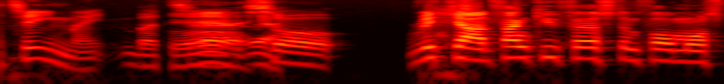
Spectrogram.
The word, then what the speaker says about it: Rickard: It's Rickard in Swedish, but Richard, it's the same thing.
